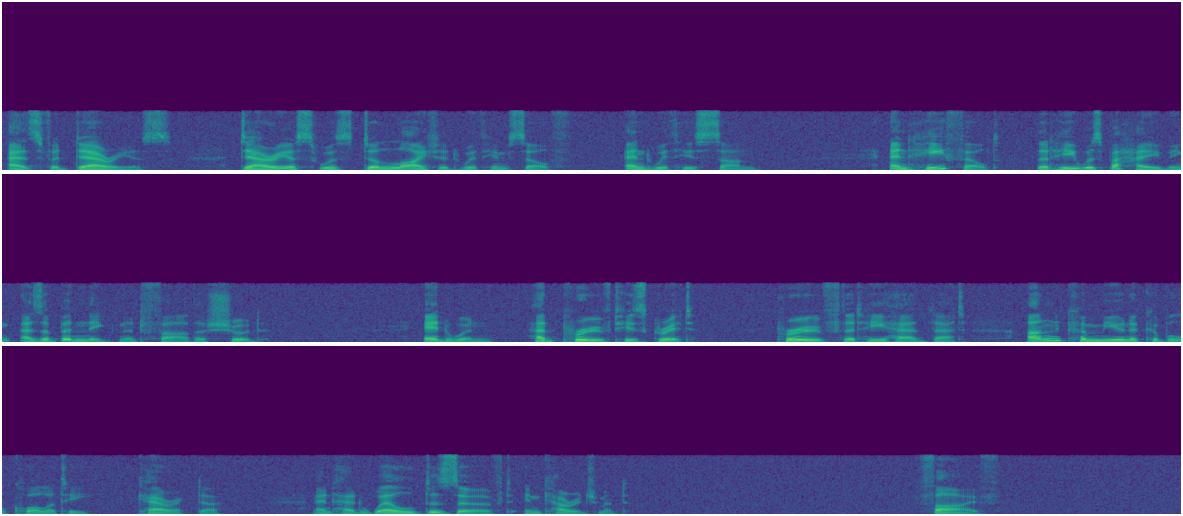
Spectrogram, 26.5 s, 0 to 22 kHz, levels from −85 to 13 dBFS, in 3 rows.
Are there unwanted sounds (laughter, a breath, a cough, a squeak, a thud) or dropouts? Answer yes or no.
no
